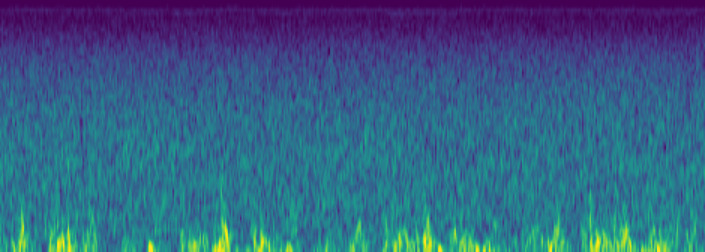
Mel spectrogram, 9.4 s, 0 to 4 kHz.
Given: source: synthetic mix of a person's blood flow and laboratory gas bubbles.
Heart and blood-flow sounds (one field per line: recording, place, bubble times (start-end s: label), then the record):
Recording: Doppler ultrasound of blood flow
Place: precordium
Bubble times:
0.25-0.34 s: bubbles
0.57-0.65 s: bubbles
0.68-0.76 s: bubbles
0.79-1.08 s: bubbles
8.46-8.73 s: bubbles
8.86-9.08 s: bubbles
9.12-9.41 s: bubbles
From the record:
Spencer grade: 2 (many but less than half of the cardiac periods contain bubble signals, singularly or in groups)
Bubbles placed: anywhere in the cardiac cycle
